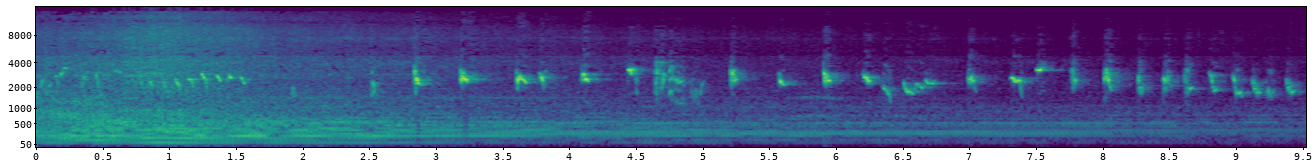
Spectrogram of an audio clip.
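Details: Two-month-old young sooty-headed bulbul starting to sing: a rapid series of short chirpy notes around mid pitch, roughly three per second, some downslurred, with a hum of traffic and a bright noisy burst at the start.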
